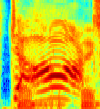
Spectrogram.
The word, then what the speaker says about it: Da'ath: And everyone says Daniel Death. He goes, it's Dart.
